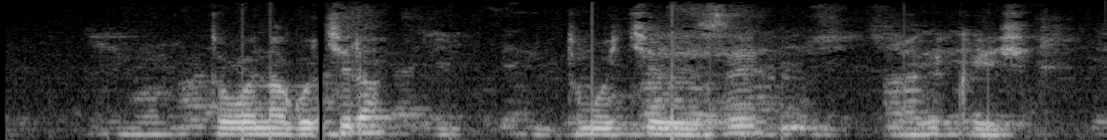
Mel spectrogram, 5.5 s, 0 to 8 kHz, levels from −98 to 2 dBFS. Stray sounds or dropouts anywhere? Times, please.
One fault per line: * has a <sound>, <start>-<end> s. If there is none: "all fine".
* has a dropout, 1.6-1.6 s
